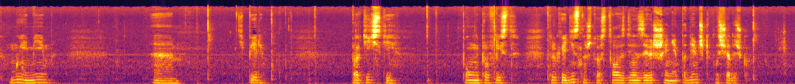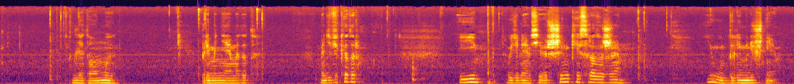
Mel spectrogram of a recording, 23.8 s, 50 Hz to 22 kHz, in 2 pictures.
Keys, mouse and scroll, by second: 0.4 Tab, 3.3 shift+click, 4.7 Tab, 7.4-8.3 shift+drag, 11.4-12.8 shift+drag, 14.9-15.9 drag, 17.7 Tab, 19.3 a, 21.6-23.8 drag.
